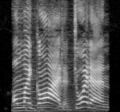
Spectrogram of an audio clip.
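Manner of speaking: put-on New Jersey accent. Comparing two characters' accents, the speaker does Lucy's Jersey accent. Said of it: "this is Lucy's Jersey accent".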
